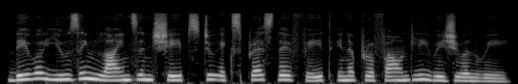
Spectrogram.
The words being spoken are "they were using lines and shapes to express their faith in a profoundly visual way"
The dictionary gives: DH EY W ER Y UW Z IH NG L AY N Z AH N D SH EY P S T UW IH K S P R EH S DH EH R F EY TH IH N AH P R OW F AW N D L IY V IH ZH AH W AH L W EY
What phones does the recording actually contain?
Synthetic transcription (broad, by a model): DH EY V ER Y UW Z IH NG L AY N Z AH N D SH EY P S T UW IH K S P R EH S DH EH R F EY T IH N AH P R OW F AW N D L IY V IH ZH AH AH L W EY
